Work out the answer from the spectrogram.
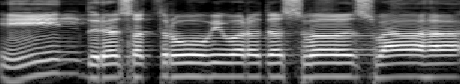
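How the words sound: Indra is drawn out with a long vowel. May a son be born who is killed by Indra. The speaker calls it wrong. "ઇન્દ્રને લાંબા સ્વરે બોલવા લાગ્યા"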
